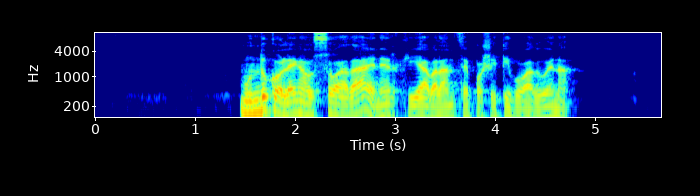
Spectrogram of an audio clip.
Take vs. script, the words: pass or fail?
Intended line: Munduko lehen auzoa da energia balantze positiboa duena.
pass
